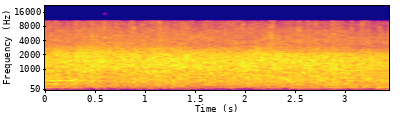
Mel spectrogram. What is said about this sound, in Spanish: Gracias, hermano. Sí, le podemos aplaudir, no hay problema.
